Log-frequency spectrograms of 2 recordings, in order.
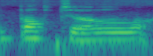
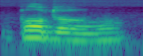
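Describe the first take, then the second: First: It is said in a British accent. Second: It is said in an Australian accent. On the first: "we say bottle" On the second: "you say bottle"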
